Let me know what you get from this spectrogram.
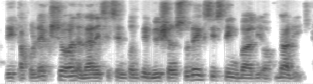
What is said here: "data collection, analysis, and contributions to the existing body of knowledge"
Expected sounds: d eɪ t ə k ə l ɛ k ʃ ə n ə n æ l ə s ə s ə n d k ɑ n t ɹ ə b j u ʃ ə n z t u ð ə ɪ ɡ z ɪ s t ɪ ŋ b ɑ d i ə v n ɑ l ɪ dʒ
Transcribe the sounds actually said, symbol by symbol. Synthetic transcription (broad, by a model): d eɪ t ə k ə l ɛ k ʃ ə n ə n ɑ l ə s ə s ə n k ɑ n t ɹ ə b j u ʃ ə n s t u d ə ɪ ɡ s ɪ s t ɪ ŋ b ɑ d i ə f n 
